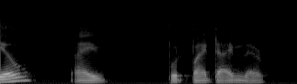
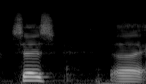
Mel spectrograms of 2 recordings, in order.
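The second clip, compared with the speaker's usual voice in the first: ordinary delivery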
